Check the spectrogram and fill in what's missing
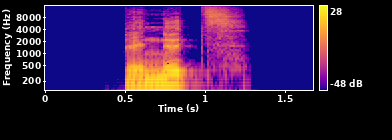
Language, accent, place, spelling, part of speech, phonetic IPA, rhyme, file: German, Germany, Berlin, benütz, verb, [bəˈnʏt͡s], -ʏt͡s, De-benütz.ogg
- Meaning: 1. singular imperative of benützen 2. first-person singular present of benützen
